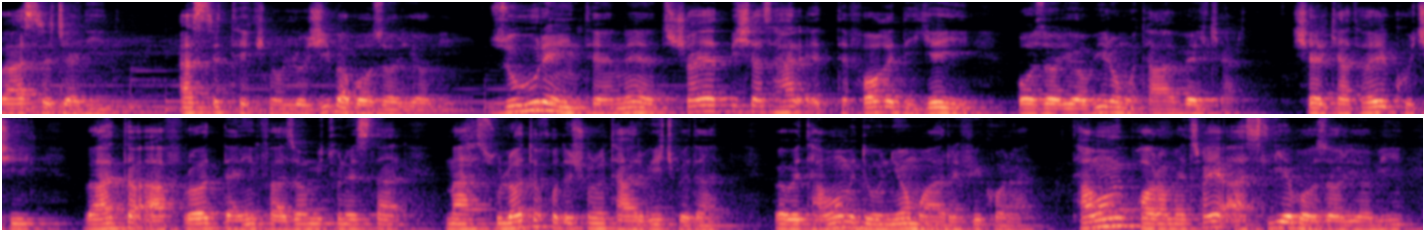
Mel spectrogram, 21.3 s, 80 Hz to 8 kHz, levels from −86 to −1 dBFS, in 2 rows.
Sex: male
